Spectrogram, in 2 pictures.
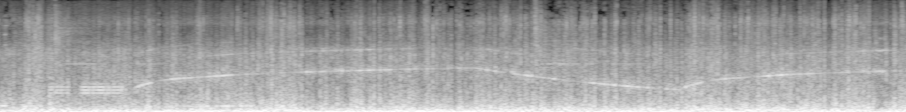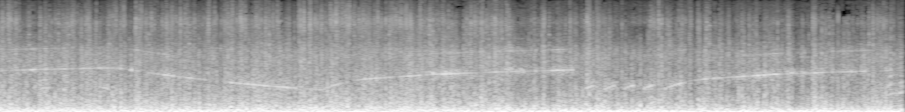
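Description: A police car siren wails continuously for about eighteen seconds, sweeping up and down in long slow cycles, loud and close over heavy road and engine rumble, with no one talking.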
